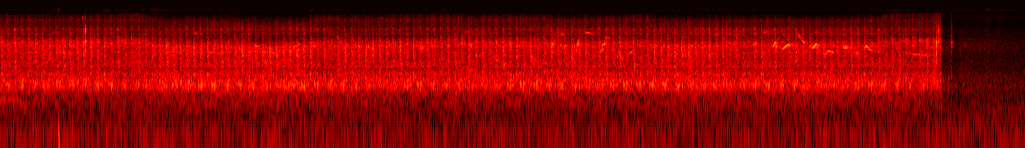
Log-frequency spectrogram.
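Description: A heavy diesel truck engine labours as the truck drives through mud.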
